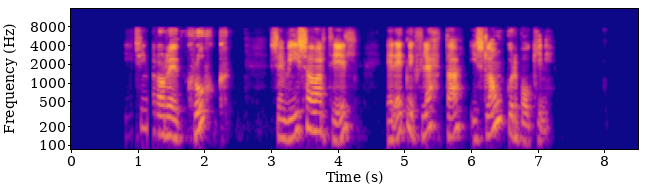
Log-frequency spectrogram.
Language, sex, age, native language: Icelandic, male, 30-39, Icelandic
